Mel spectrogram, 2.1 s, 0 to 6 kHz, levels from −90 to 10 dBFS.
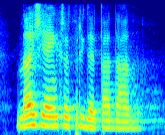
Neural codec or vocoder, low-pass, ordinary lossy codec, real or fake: codec, 24 kHz, 0.9 kbps, WavTokenizer, medium speech release version 1; 5.4 kHz; none; fake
